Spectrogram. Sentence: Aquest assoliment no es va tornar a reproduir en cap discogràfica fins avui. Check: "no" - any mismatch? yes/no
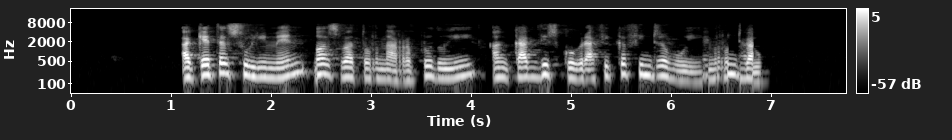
yes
